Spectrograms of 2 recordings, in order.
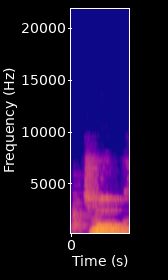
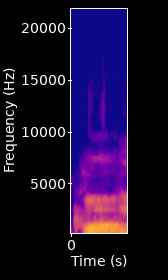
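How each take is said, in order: First: The word begins with a ch sound. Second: The word begins with a k sound. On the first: The speaker calls it right. "यहाँ पर ये चौक है" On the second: The speaker calls it wrong. "इसको कॉक या कुछ ऐसा दूसरा word नहीं पढ़ा जा रहा है"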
